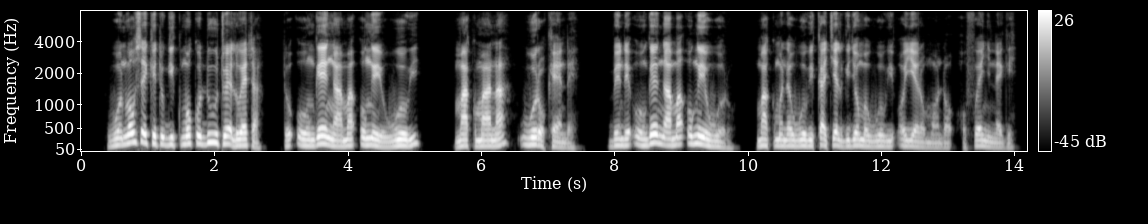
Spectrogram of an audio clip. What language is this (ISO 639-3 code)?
luo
